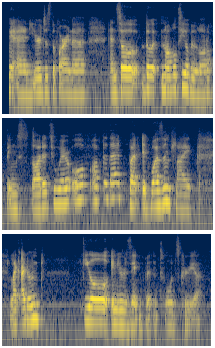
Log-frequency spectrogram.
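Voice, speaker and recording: Over noticeable background noise, a woman speaks at a fairly slow pace with medium pitch and ordinary pitch variation. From South Africa. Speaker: YouTuber and English teacher in Korea. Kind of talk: vlog life update.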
